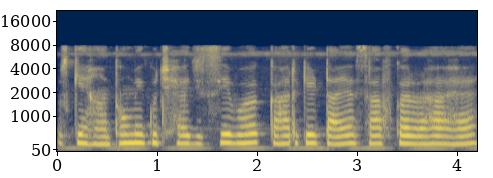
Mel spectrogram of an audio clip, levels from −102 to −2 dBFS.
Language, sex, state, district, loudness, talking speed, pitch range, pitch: Hindi, female, Jharkhand, Deoghar, -15 LUFS, 200 wpm, 220-240 Hz, 230 Hz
